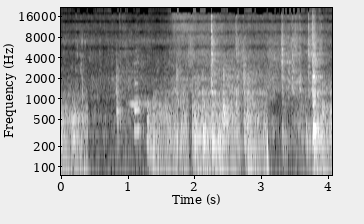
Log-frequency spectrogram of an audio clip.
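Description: Ginger, garlic and green chillies are stirred in a hot pan for a beef curry, with a soft sizzle under irregular scraping and clinking strokes of the spoon close by.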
